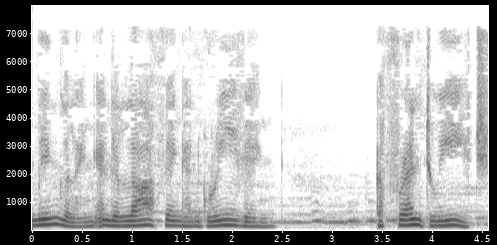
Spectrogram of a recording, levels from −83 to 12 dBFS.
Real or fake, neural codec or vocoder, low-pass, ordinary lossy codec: fake; vocoder, 22.05 kHz, 80 mel bands, HiFi-GAN; 7.2 kHz; MP3, 32 kbps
